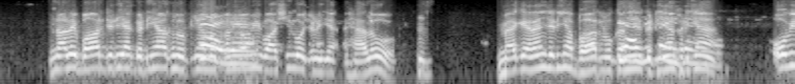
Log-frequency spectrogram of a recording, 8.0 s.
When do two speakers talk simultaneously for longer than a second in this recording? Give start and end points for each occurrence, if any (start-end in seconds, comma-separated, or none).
5.8-7.1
